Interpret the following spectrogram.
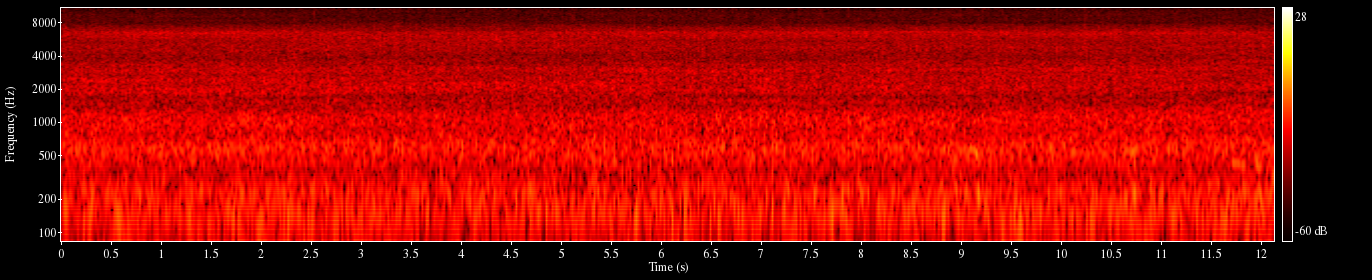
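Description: Steady rush of water pouring out through a sluice gate, an even, unbroken noise.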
